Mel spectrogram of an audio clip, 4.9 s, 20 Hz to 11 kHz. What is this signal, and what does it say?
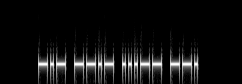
Morse code, heard as a keyed tone, about 20 wpm, 700 Hz. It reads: KQ3G
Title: USA Call Signs - 4 Characters - 20wpm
